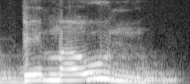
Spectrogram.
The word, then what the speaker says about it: Bemaoun: Je pense que vous parliez plutôt de Roger Judicaël Bemaoun et non pas Bilem.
